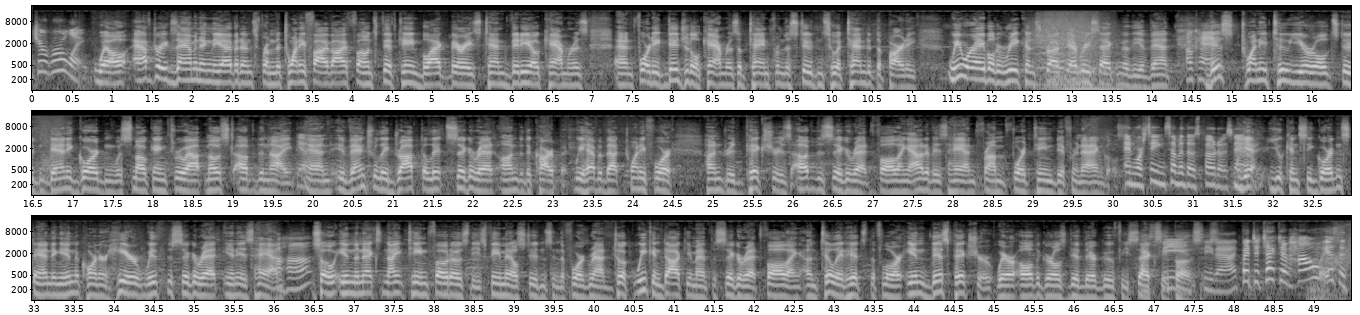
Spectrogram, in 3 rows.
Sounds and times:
Speech: 7.6s - 15.4s, 31.5s - 47.6s.

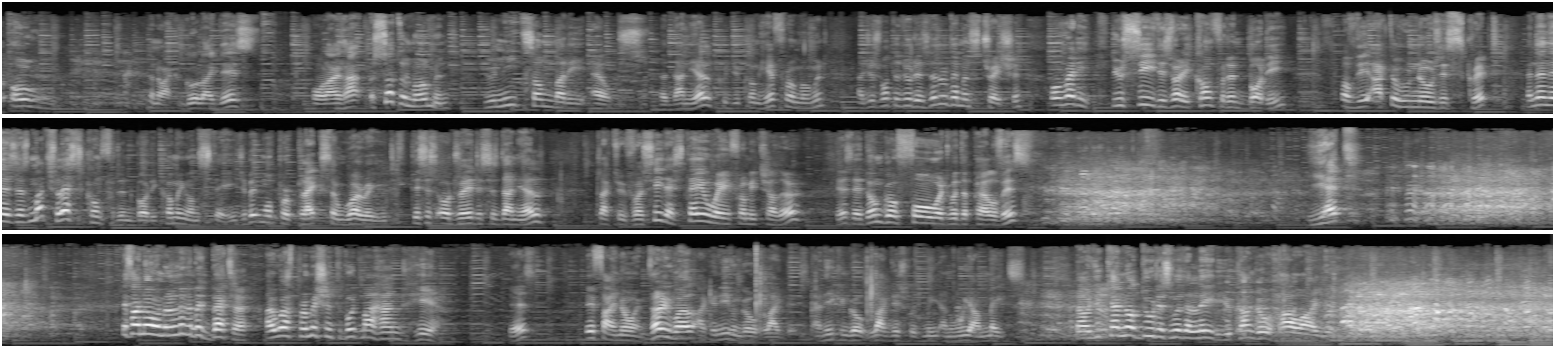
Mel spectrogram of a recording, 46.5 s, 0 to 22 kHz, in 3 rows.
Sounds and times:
Speech: 0.0s - 0.6s, 1.4s - 12.8s, 13.4s - 25.8s, 28.6s - 29.2s, 32.2s - 35.5s, 36.1s - 41.2s, 41.8s - 44.4s
Music: 0.0s - 46.5s.

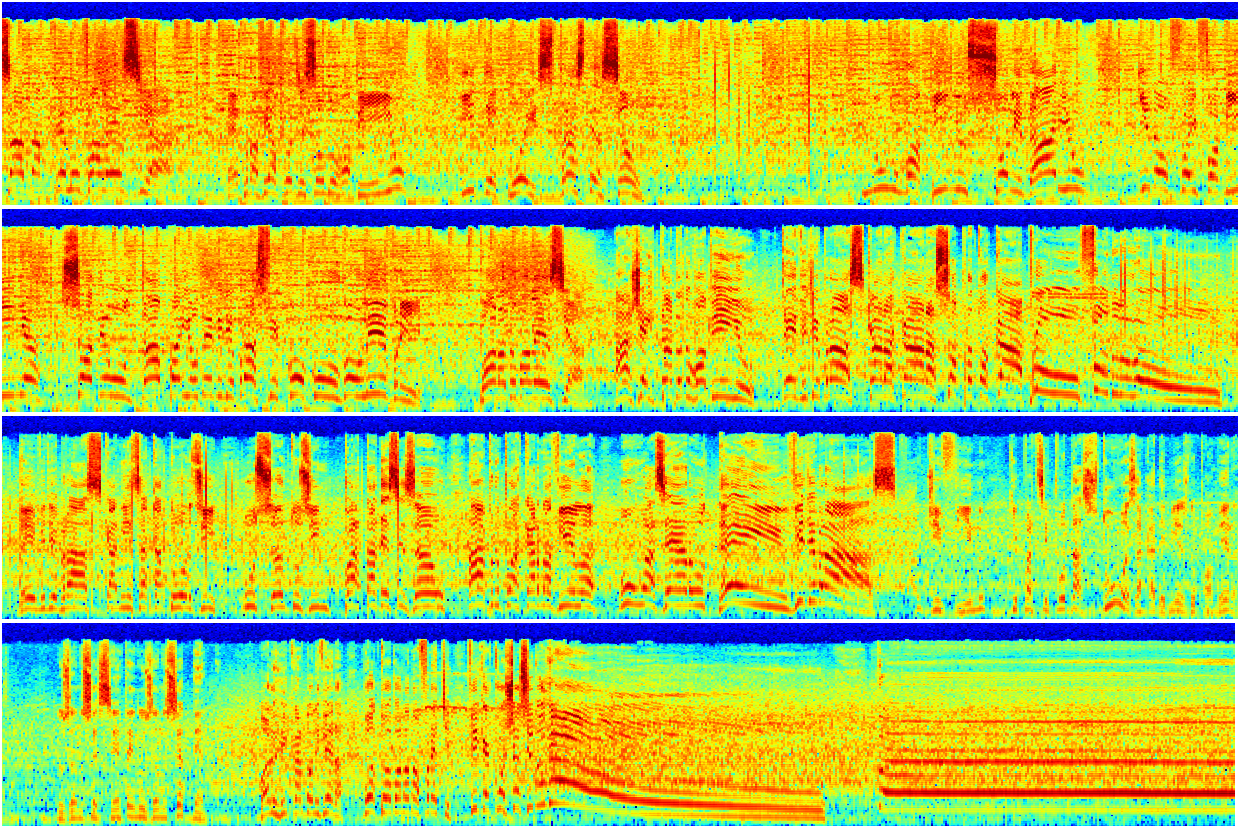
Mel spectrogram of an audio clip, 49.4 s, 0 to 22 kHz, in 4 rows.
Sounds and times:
Speech: 0.0s - 4.0s, 4.6s - 6.4s, 8.6s - 49.4s
Music: 0.0s - 21.9s, 31.0s - 44.7s.

